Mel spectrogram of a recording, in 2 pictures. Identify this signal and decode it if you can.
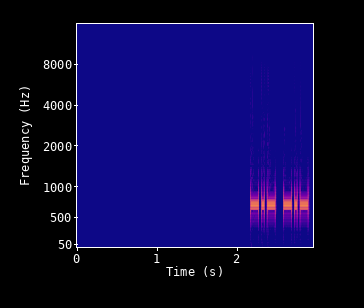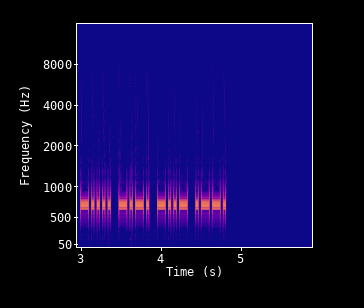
Morse code, heard as a keyed tone, about 36 wpm, 700 Hz. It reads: KK6CXP
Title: USA Call Signs - 6 Characters - Repeated 2x - 35wpm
